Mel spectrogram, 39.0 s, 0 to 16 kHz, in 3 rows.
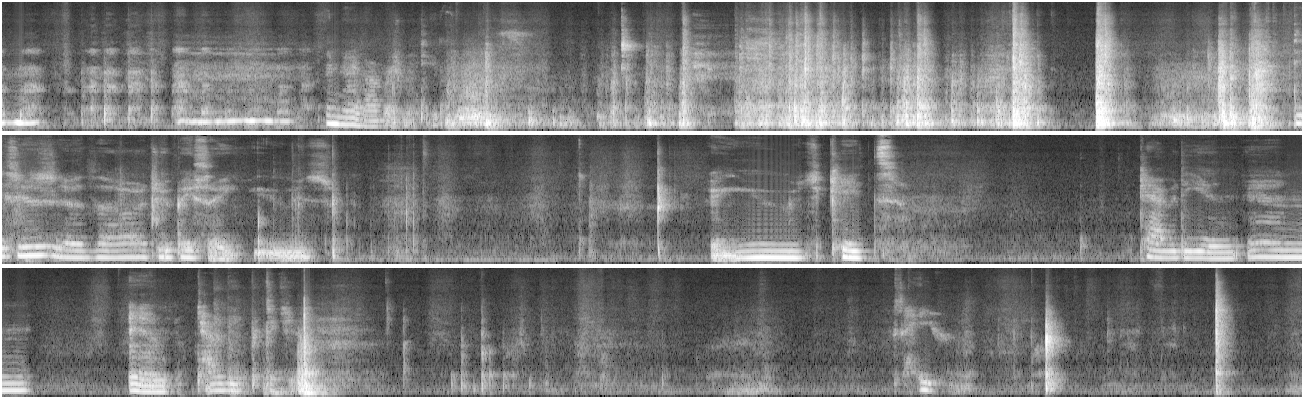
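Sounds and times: girl whispering: 0:00.0 - 0:05.3, 0:34.9 - 0:35.7.

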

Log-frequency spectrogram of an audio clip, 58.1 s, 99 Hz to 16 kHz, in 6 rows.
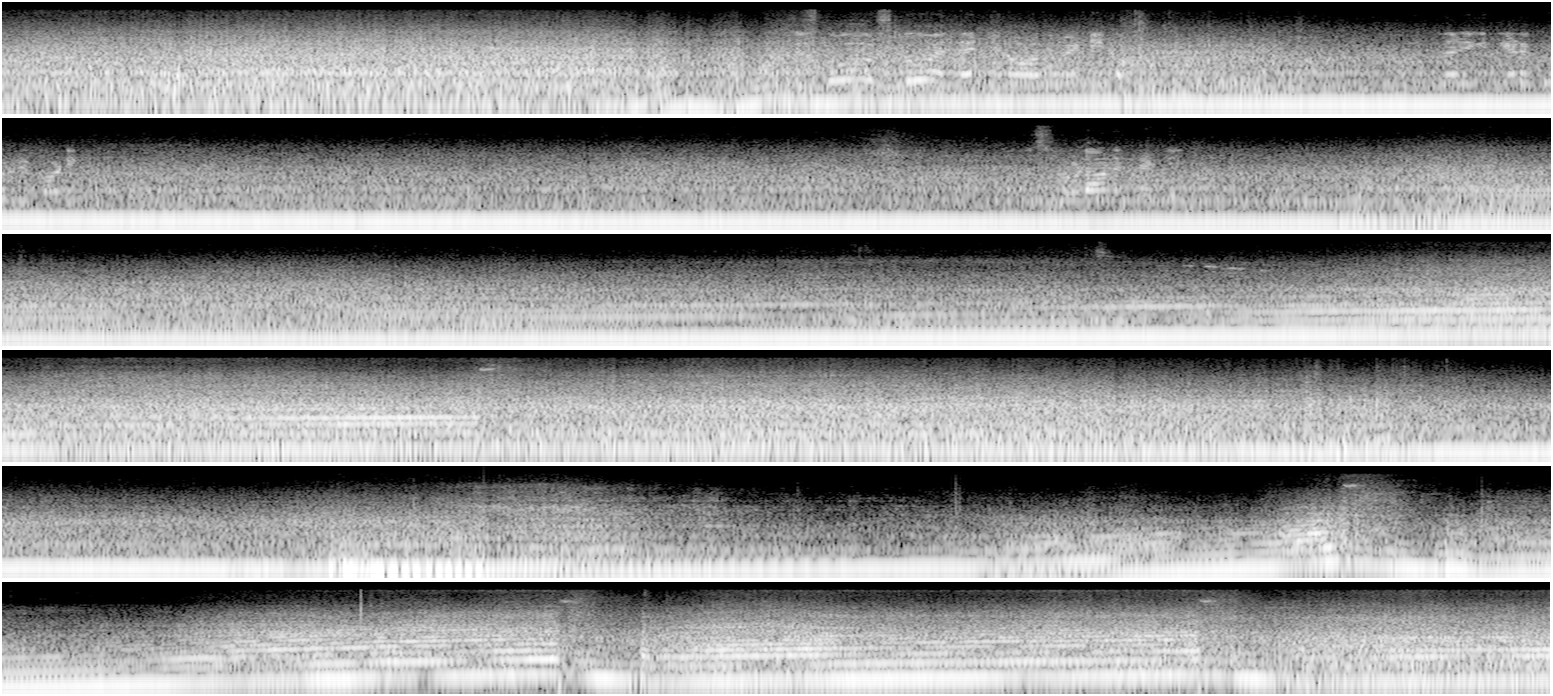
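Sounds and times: car engine revving while driving: 0:00.0 - 0:58.0.

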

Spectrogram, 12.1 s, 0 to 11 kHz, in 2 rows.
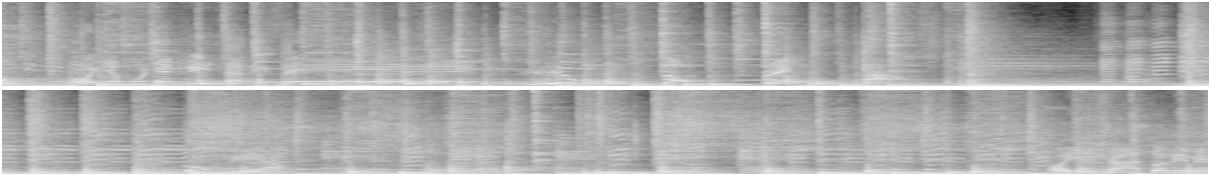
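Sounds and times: drum kit: 0:00.0 - 0:12.0
electric bass line: 0:00.0 - 0:12.0
hand percussion: 0:00.0 - 0:12.0
live band playing dance music: 0:00.0 - 0:12.0.

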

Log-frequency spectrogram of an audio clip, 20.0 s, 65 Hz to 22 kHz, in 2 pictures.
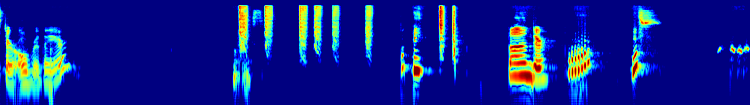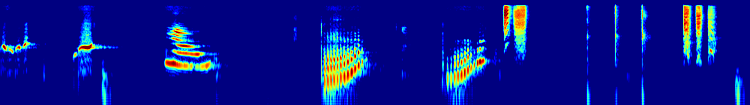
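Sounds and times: short whistles: 0:09.6 - 0:11.5, 0:19.1 - 0:19.7
squeaky meow-like calls: 0:19.1 - 0:19.6.

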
